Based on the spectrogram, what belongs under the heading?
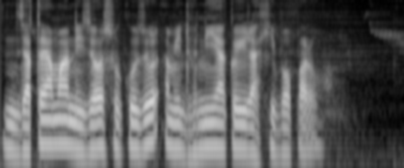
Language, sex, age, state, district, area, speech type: Assamese, male, 45-60, Assam, Golaghat, urban, spontaneous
